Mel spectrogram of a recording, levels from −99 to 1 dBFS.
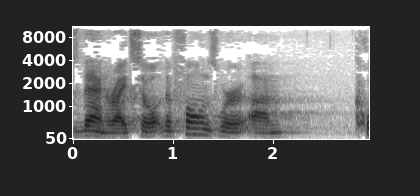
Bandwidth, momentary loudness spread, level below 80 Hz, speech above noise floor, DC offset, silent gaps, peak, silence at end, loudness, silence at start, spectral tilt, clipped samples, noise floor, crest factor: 10.5 kHz; 12 LU; -68 dBFS; 35 dB; under 0.1%; none; -2 dBFS; 0 s; -19 LUFS; 0 s; -4.5 dB/octave; under 0.1%; -54 dBFS; 18 dB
